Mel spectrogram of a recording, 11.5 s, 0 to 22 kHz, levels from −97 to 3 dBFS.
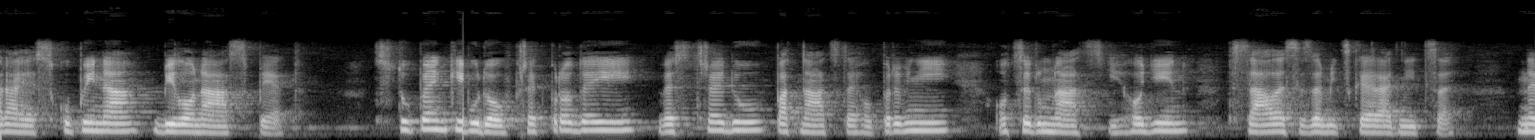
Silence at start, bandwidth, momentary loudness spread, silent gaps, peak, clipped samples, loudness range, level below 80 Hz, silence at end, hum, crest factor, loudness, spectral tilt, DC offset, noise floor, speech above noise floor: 0 s; 7.8 kHz; 13 LU; none; -2 dBFS; under 0.1%; 3 LU; -70 dBFS; 0 s; none; 20 dB; -22 LUFS; -5.5 dB/octave; under 0.1%; -52 dBFS; 31 dB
